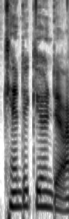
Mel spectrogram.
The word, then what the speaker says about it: Kindegunda: It's Kindegunda. So. oh, it's what? it's Kindegunda.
